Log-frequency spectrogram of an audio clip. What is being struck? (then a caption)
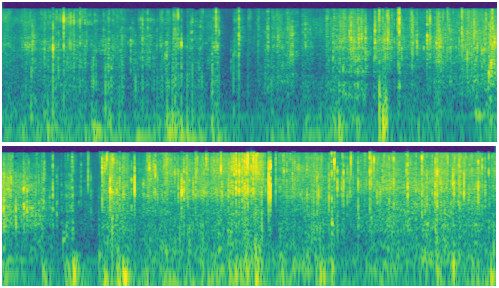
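Plastic bubble wrap sheet. A large clear plastic bubble wrap sheet is held close to the mic while fingertips and nails pinch and pop its bubbles. Dense, bright crinkling and crackling runs throughout, with sharp, quick pops that grow louder in the second half.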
